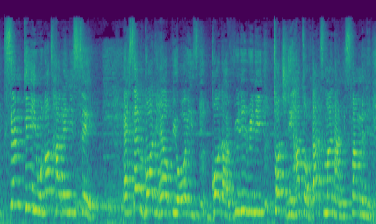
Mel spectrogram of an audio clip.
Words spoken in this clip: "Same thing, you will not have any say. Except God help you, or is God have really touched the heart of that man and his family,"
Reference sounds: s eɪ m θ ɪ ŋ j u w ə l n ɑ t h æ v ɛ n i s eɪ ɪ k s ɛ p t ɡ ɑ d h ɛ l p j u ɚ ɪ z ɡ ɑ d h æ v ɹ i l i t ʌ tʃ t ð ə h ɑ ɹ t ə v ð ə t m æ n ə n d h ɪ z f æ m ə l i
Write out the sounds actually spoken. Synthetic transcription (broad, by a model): s eɪ m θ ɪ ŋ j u w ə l n ɑ t h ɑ v ɛ n i s eɪ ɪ s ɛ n ɡ ɑ d h ɛ l p j u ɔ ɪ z ɡ ɑ d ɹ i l ɹ i l i t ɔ tʃ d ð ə h ɑ t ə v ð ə t m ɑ n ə n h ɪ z f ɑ m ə l i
